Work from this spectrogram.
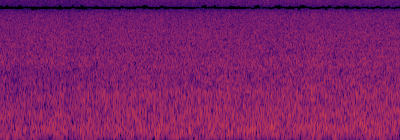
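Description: Hatchet Creek Falls in Shasta National Forest makes a steady, dense roar of falling water, loud and unbroken throughout.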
